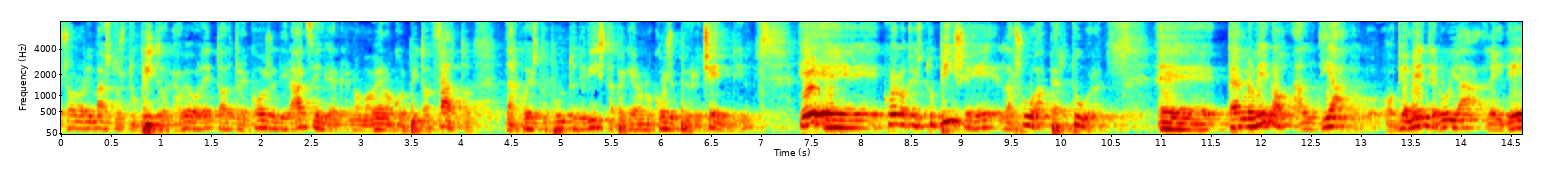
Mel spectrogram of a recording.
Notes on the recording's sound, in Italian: Registrazione del 16 maggio 2011, presso il Teatro Franco Parenti di Milano.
